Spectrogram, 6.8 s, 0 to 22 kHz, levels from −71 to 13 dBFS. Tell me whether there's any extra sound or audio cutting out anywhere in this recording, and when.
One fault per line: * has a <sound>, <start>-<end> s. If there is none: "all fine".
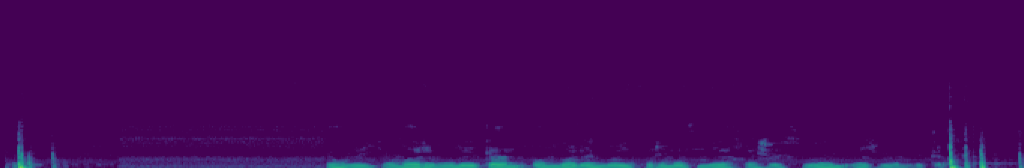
all fine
